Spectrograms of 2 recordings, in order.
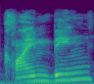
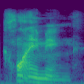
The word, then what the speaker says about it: climbing: is the word climbing the bee is silent instead of climbing it's climbing climbing good all right nice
